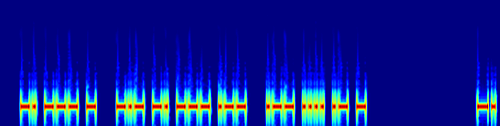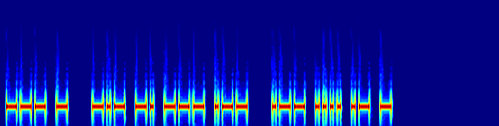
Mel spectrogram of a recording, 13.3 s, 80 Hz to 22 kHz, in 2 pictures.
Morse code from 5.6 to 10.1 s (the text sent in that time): NOT KNOW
